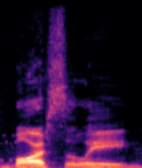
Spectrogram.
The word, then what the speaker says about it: Marceline: wasn't she and yeah you said the name wrong her name is Marceline there we go I'm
